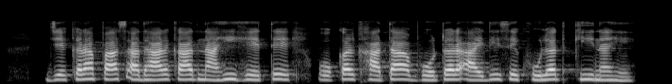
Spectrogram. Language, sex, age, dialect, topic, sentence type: Maithili, female, 25-30, Eastern / Thethi, banking, question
